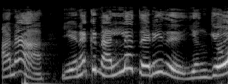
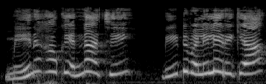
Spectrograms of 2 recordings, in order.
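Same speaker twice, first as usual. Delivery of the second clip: ordinary delivery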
